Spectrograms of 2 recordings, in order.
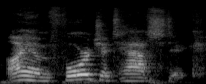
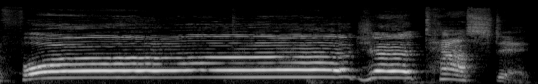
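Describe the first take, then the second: First: Said in the usual way. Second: Sung, drawn-out singsong, high and very slow, holding "forgetastic"; sung self-mockery. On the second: Streamer sings to chat about forgetting names, mock singsong. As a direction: croon the made-up word like a little jingle.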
